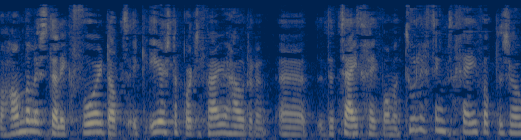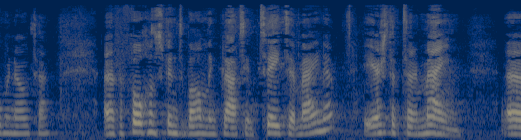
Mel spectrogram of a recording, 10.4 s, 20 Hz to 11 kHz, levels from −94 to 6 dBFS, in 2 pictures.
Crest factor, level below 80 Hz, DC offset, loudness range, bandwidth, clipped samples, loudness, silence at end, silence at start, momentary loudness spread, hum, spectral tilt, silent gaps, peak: 20 dB; -82 dBFS; under 0.1%; 3 LU; 10 kHz; under 0.1%; -41 LUFS; 0 s; 0 s; 11 LU; none; -3.5 dB/octave; none; -22 dBFS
